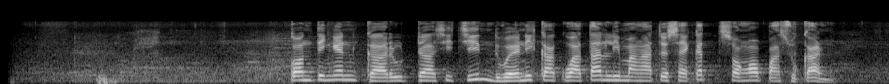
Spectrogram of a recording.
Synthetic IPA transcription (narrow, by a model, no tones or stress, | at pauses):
kɔnt̪iŋɛnɡ̥a̤ɾuɖ̥a̤sid̥ʒ̥i̤nd̪uwɛnikakuwat̪anlimaŋat̪ʊsekət̪̚sɔŋɔpasukan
